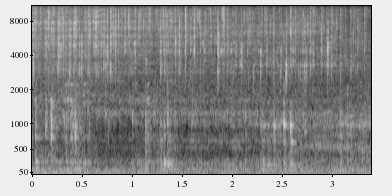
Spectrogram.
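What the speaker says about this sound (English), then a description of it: "All right, Jen, let's run the last little bit out of the sink here." A cabin sink tap runs, water splashing steadily and close into the basin with uneven gurgling spatter, alone without talk.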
